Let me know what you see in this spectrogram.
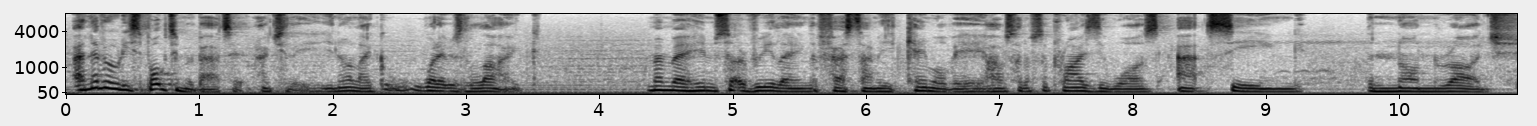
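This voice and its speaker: Music plays in the background, and there is audible room echo. The speech comes at a moderate pace in a Manchester accent, with ordinary pitch variation. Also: man, medium pitch for a man. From northern England, Ashton-under-Lyne, Greater Manchester. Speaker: arts director. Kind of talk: personal testimony. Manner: reflective, conversational.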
